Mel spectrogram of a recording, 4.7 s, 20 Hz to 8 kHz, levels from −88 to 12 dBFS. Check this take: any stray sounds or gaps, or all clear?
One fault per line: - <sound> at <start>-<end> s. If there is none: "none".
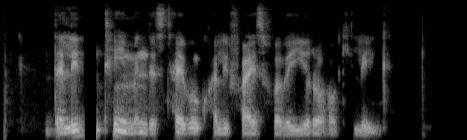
- dropout at 0.8-1.0 s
